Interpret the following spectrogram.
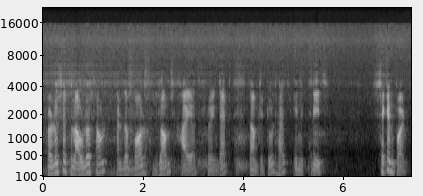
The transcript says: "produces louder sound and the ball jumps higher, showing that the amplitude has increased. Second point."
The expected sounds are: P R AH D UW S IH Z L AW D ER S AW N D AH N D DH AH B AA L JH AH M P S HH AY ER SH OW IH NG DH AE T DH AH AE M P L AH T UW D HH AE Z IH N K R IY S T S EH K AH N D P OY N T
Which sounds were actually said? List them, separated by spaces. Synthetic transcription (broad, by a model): P R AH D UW S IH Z L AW D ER S AW N D AH N D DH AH B AA L JH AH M S HH AY ER SH OW IH NG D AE T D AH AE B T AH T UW D HH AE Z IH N K R IY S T S EH K AH N D P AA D T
